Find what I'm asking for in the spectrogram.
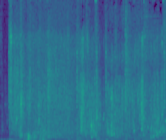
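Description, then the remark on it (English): A splash as a boy, having taken off his shirt, jumps into a river, followed by steady sloshing and churning water that continues for a couple of seconds with no voices. “Boy takes off his shirt and jumps in the river.”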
